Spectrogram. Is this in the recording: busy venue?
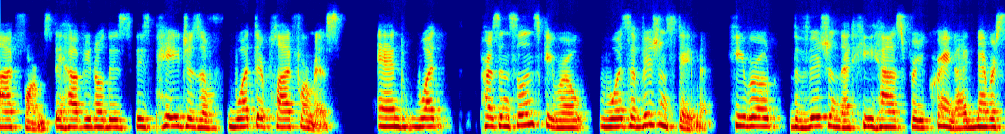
no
